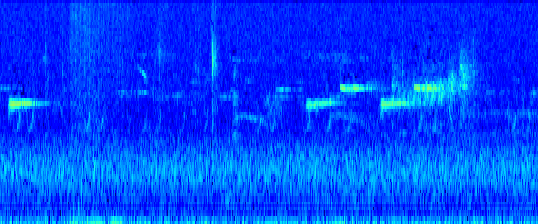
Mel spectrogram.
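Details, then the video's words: Birds eating at a feeder, binaural recording with paired microphones set behind the seed: scattered high piping notes, some slightly rising, spaced irregularly against constant low background noise. "BIRD FEEDING SOUNDS"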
